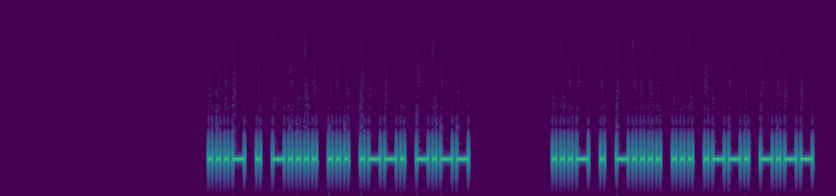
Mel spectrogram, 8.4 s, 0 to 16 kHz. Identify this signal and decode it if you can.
Morse code, heard as a keyed tone, about 31 wpm, 700 Hz. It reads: VE6SPY VE6SPY
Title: DXCC-100 Call Signs - 6 Characters - Repeated 2x - 30wpm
